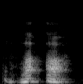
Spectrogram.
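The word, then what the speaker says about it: רעה: Et on prononce dans ce cas-là ra'a, qui existe d'abord pour exprimer le féminin de l'adjectif ra.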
